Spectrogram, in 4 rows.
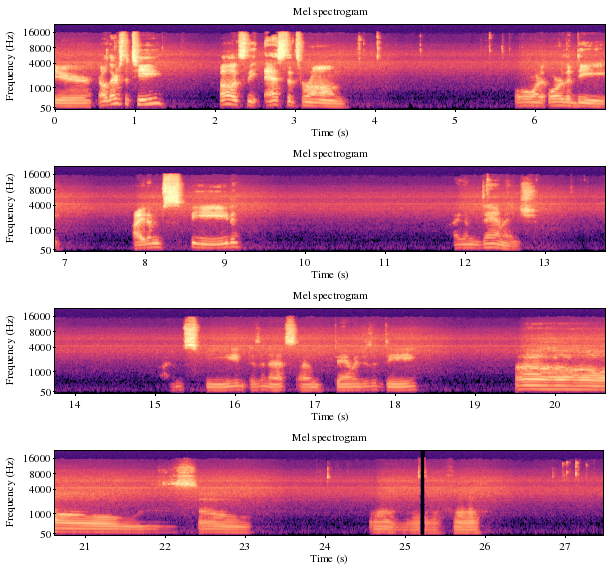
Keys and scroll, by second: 1.4-3.4 typing, 3.9 super+q, 5.4 v, 5.6 Return, 10.6 super+k, 12.5 super+Tab, 24.1 super+Tab, 25.5 super+Tab.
